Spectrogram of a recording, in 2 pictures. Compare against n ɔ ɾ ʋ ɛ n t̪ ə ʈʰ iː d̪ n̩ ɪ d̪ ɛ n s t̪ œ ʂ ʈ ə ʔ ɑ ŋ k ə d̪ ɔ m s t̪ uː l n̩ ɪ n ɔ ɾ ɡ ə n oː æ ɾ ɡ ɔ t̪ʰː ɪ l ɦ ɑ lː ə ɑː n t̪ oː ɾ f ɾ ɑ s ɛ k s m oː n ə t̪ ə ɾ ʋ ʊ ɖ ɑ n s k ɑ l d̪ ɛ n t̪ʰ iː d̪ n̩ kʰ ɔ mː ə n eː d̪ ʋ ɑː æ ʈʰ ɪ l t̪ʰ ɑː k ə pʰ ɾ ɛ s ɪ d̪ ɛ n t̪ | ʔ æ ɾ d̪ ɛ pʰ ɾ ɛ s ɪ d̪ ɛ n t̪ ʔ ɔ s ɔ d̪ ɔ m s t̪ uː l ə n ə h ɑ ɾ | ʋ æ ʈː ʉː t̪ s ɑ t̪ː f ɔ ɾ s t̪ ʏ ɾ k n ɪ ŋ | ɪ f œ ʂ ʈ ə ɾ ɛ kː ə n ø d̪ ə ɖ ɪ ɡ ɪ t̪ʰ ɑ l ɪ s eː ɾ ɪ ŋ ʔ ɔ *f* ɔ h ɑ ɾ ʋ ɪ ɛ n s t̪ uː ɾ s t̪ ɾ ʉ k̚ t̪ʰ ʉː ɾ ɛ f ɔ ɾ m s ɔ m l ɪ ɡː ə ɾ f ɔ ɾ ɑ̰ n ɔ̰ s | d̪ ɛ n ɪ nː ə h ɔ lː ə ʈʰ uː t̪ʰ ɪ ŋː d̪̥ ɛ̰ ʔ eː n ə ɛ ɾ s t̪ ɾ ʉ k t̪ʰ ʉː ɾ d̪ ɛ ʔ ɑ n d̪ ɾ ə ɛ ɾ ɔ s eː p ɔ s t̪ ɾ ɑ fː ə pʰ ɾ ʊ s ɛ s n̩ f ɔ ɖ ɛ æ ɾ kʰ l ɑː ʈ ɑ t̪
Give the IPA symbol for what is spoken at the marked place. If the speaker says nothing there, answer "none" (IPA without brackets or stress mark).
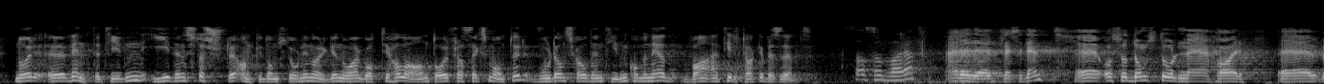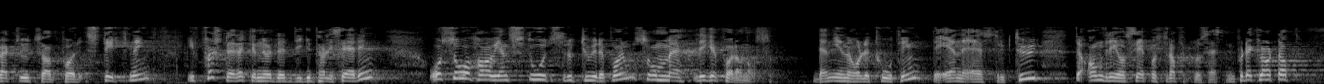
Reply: s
